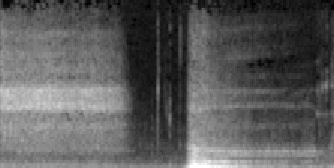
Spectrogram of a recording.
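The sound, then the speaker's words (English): Deep breath drawn in with a soft, airy hiss, a brief pause, then let out in a stronger, rushing exhale that slowly tapers off. “And what I do is I take a deep breath. You guys could do it with me now.”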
